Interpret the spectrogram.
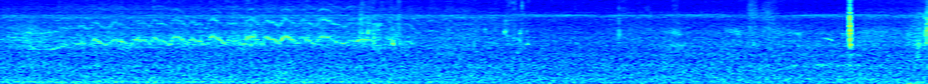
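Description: A faint bird call, a wavering trill that rises and falls quickly, for the first few seconds, then a single sharp click near the end.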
